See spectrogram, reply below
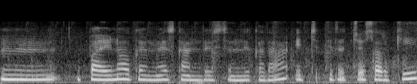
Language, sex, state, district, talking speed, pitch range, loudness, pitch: Telugu, female, Andhra Pradesh, Guntur, 115 wpm, 205-230 Hz, -16 LUFS, 220 Hz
